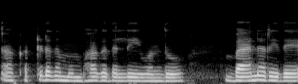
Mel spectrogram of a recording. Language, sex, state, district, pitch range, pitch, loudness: Kannada, female, Karnataka, Bangalore, 170-185 Hz, 180 Hz, -15 LUFS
